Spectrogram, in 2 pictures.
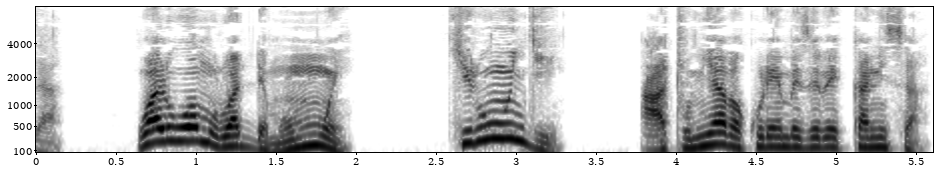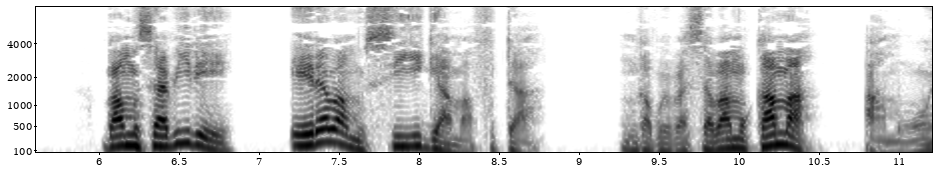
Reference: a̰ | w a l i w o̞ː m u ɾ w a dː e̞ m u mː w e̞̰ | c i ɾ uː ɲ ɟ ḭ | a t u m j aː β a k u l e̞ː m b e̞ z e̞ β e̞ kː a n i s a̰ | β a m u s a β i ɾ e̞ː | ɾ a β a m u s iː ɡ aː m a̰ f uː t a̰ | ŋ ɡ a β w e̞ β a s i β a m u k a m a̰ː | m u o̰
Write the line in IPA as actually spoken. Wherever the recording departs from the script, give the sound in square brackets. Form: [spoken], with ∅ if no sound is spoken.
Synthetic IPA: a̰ | w a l i w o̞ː m u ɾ w a dː e̞ m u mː w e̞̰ | c i ɾ uː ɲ ɟ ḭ | a t u m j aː β a k u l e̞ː m b e̞ z e̞ β e̞ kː a n i s a̰ | β a m u s a β i ɾ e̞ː | ɾ a β a m u s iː ɡ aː m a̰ f [u] t a̰ | ŋ ɡ a β w e̞ β a s [a] β a m u k a m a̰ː | m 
